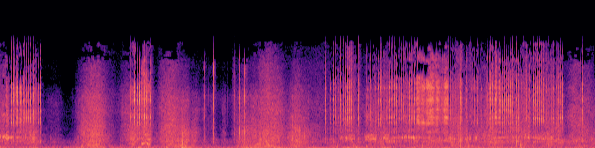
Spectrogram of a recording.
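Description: Spinning reel being cranked to reel in a hooked trout, its gears and ratchet making a fast, steady clicking whir. The cranking pauses briefly about half a second in.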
